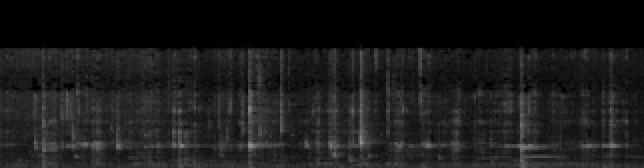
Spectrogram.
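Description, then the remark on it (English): A spoon stirs liquid with dissolving powder in a glass, with soft swishing broken by light, irregular clinks against the sides. Quiet and steady, with no voices. “Now there's something else you gotta do while I'm stirring this.”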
